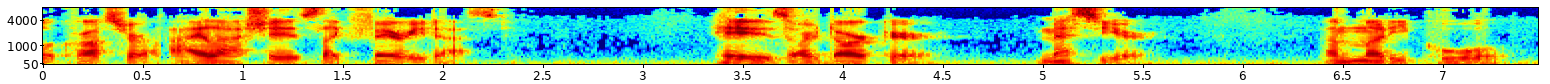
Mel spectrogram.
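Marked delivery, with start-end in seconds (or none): none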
